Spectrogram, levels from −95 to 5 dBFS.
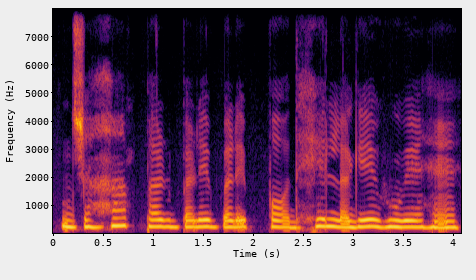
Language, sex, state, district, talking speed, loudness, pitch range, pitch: Hindi, female, Bihar, Patna, 100 wpm, -10 LUFS, 225-240 Hz, 230 Hz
